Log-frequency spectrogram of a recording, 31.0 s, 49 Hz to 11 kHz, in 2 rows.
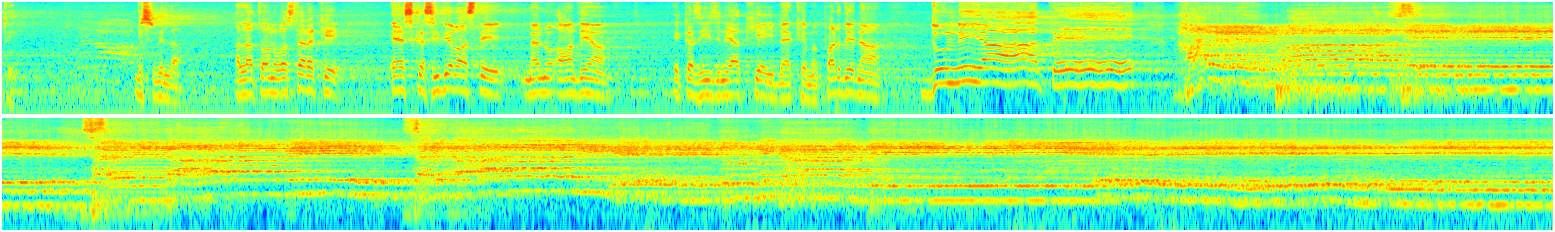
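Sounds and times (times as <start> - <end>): men chanting in unison: 9.4 - 31.0.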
